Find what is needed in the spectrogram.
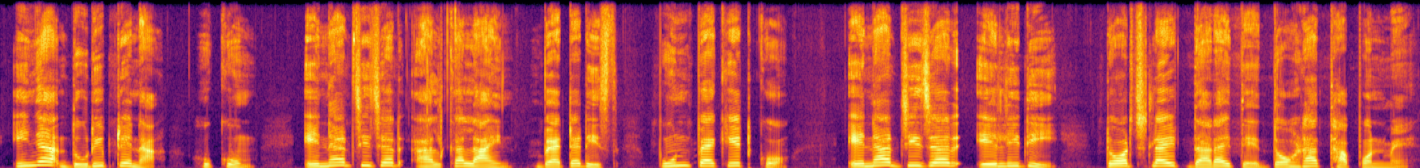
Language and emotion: Santali, neutral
